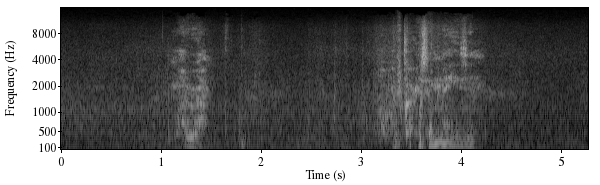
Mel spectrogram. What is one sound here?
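A young man speaks quietly and earnestly close by.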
